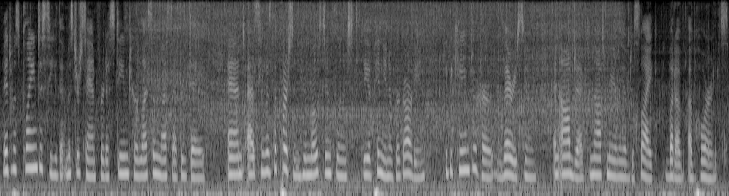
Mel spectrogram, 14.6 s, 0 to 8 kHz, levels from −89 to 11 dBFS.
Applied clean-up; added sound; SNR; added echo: none; Bathtub (filling or washing) / Water tap, faucet; 14 dB; none.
